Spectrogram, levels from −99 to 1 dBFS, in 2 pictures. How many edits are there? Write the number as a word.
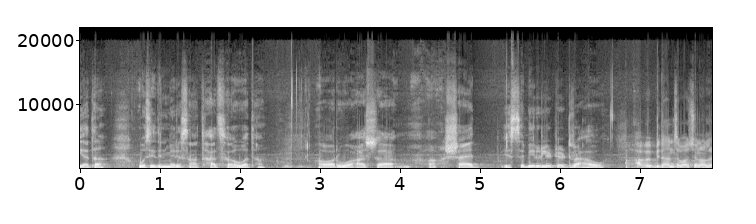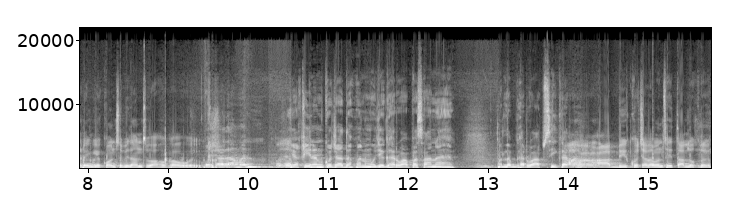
one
